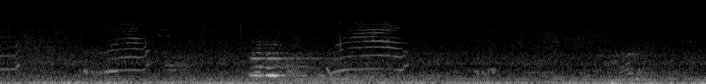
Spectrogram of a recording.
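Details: Orange male cat waking from a nap and yawning: three soft, drawn-out meows, the middle ones higher and wavering, spread over several seconds above a steady low rumble of background noise.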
